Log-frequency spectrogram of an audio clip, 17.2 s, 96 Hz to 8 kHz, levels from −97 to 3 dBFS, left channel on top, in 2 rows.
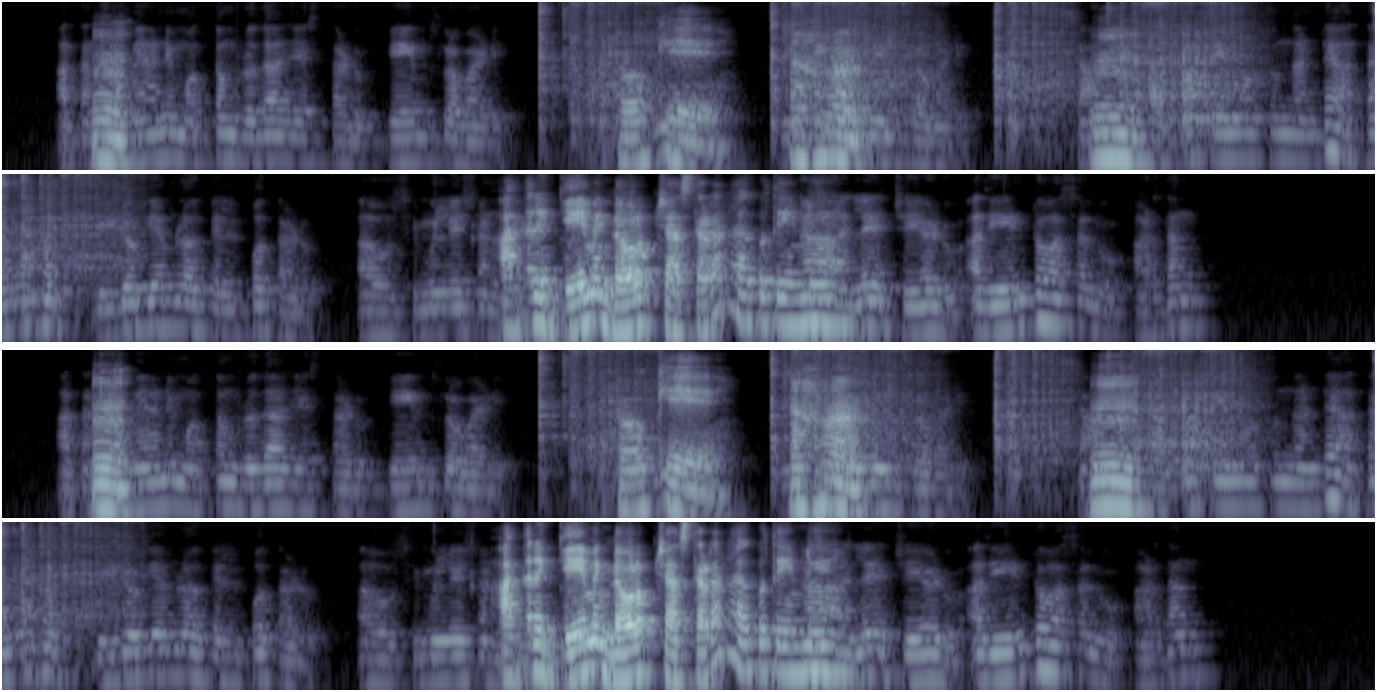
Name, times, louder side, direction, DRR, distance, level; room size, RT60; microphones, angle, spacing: voice 1, 0.3-3.1 4.0-4.2 4.9-6.0 6.7-10.5 10.8-12.1 13.6-16.0, equal, 50° left, 1.0 m, -47 dB
sound 1, 3.3-4.3 4.8-5.9 6.2-7.9 8.6-9.5, left 1 dB, ahead, 0.9 m, -48 dB
voice 2, 3.8-4.5 4.9-5.4 6.8-7.1 11.7-13.8, right 4 dB, 35° right, 0.4 m, -31 dB
4.0 x 2.6 x 2.6 m
head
